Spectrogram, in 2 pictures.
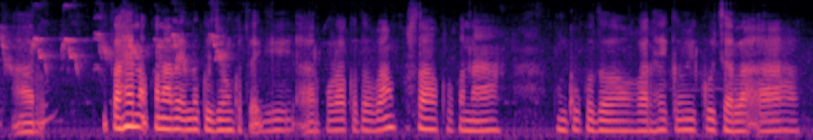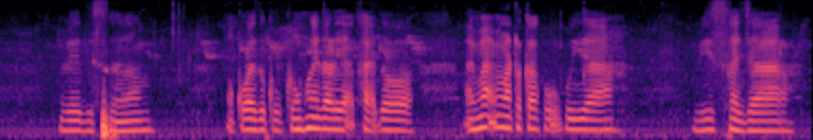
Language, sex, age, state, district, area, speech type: Santali, female, 45-60, West Bengal, Uttar Dinajpur, rural, spontaneous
